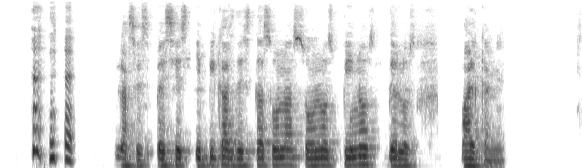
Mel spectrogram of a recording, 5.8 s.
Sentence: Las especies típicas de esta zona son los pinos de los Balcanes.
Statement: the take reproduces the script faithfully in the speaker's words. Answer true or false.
true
